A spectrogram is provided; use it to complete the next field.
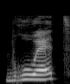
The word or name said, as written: brouette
